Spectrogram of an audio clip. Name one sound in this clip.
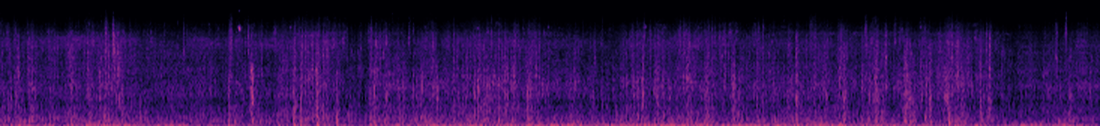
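Wind rushes past with a steady low rumble.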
